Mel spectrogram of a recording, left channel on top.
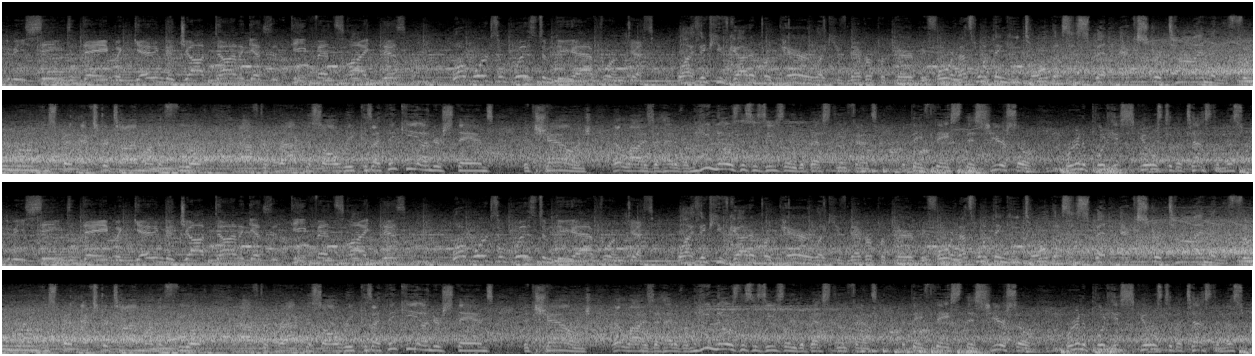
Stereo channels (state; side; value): normal; both; correlation 0.65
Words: to be seeing today, but getting the job done against a defense like this, what words of wisdom do you have for him, Jesse? Well, I think you've got to prepare like you've never prepared before, and that's one thing he told us. He spent extra time in the film room. He spent extra time on the field after practice all week because I think he understands the challenge that lies ahead of him. He knows this is easily the best defense that they face this year, so we're going to put his skills to the test in this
